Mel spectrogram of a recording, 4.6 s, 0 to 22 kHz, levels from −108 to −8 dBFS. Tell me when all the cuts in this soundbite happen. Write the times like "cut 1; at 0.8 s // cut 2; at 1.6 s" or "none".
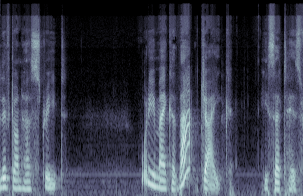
none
